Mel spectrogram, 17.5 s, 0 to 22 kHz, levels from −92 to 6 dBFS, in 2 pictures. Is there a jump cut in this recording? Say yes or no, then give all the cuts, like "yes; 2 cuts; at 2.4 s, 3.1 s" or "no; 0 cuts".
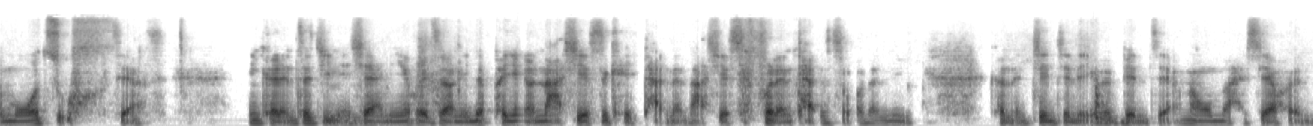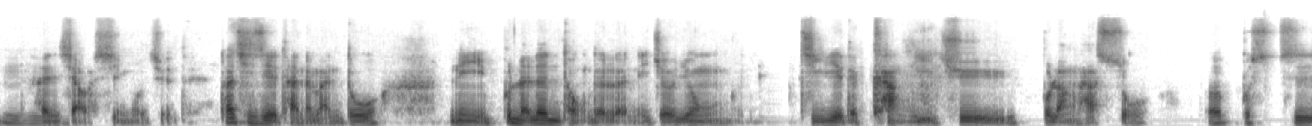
no; 0 cuts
